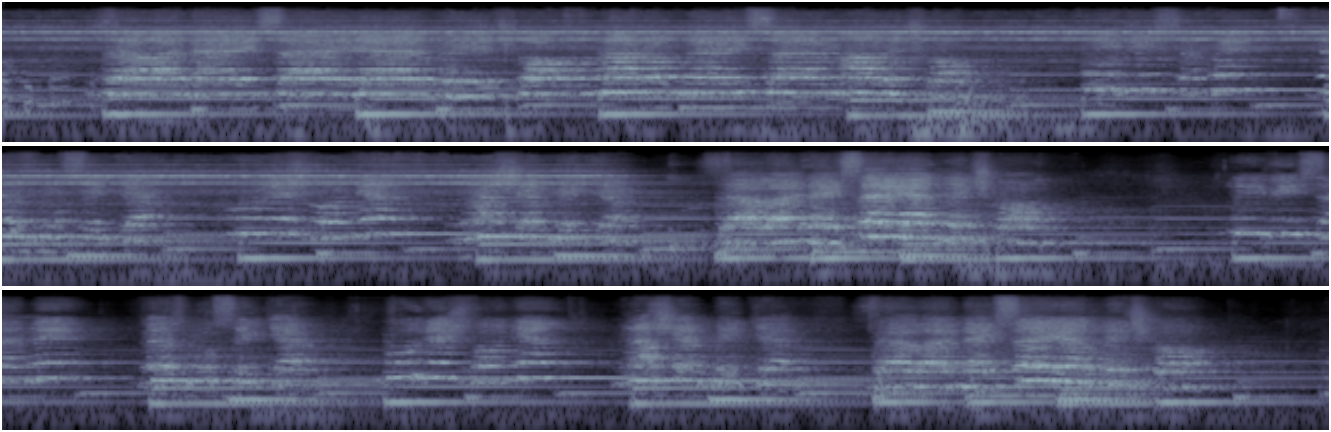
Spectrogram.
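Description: Children's school choir singing a Christmas song over an instrumental accompaniment with a stepping bass line; sharp percussive strokes join in about halfway through.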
